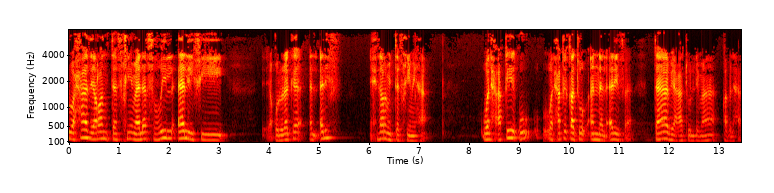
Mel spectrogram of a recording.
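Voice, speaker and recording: A man teaching recitation rules, patiently explaining and slowly drawing out example words to contrast correct and wrong pronunciation. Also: medium pitch. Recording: dull lo-fi recording.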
